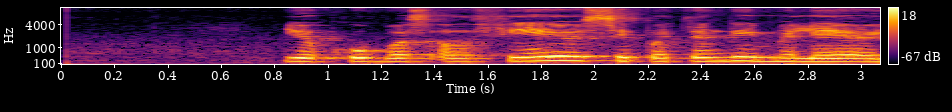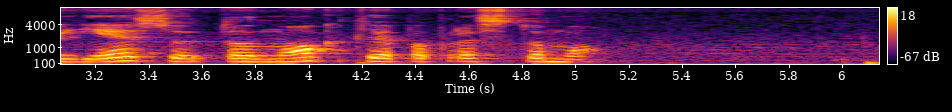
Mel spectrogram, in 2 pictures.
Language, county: Lithuanian, Kaunas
